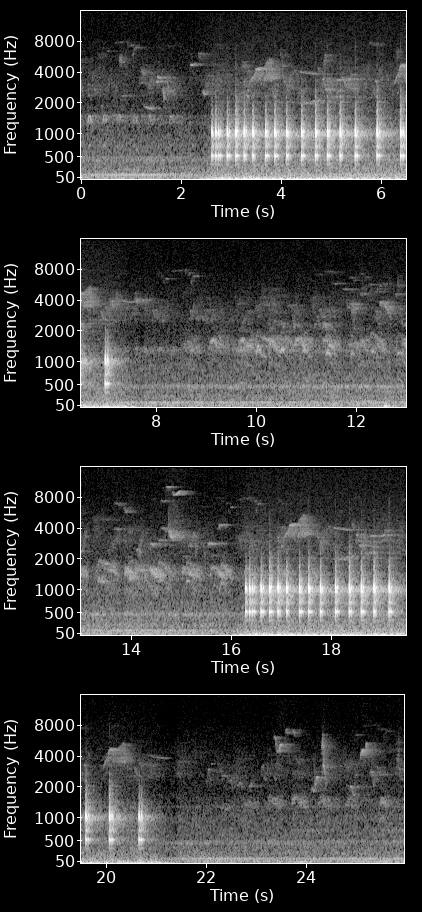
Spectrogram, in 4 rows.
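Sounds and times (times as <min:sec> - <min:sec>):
faint high bird chirping: 0:02.5 - 0:07.8, 0:13.6 - 0:20.8
short clipped bird calls: 0:02.6 - 0:07.4, 0:15.7 - 0:21.0.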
